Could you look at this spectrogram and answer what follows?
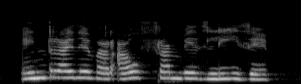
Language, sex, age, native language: Icelandic, female, 10, Icelandic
